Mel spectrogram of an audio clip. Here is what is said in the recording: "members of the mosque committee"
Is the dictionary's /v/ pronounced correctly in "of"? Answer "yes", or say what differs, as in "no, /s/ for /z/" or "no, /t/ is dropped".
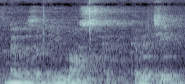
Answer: yes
